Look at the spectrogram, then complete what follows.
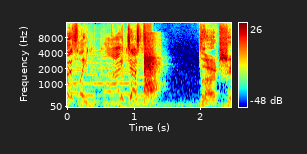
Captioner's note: gavel slams!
